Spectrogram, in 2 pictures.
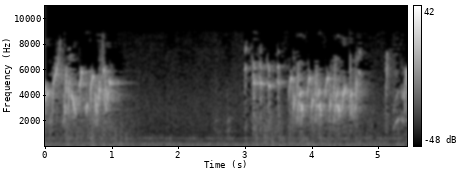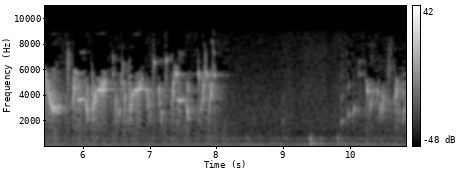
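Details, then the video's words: Collo goldfinch produces several bursts of rapid, high twittering and chirping, each one to two seconds long, with short silent gaps between them. "تغريد حسون القل"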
